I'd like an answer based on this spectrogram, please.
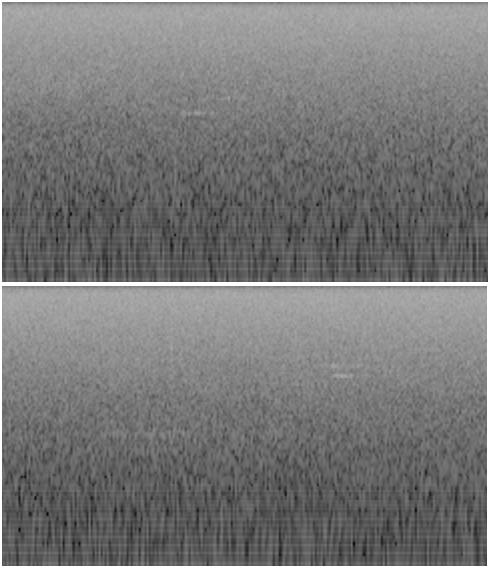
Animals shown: forest ambience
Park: Marsh-Billings-Rockefeller National Historical Park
